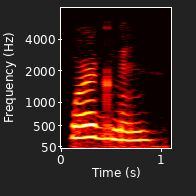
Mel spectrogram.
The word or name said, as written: Wirgman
